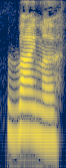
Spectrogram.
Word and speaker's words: Weimar: No sé si Gabriel me corrige, o Weimar, no sé cómo se pronuncia en alemán. Weimar.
